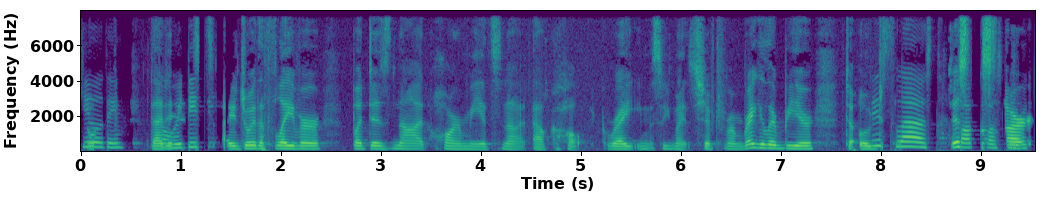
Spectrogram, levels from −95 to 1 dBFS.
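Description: The speech sinks almost to silence from 0.0 to 0.53 s. This is speech suppressed in double talk. The echo canceller likely turned down both talkers at once. An echo leak follows at 0.53 s. A faint copy of the voice returns about 106 ms late. It likely comes from a loudspeaker path the canceller missed. Suppression returns from 0.91 to 1.53 s. Within it, at 1.27 s, a faint echo trails by 107 ms. From 8.01 to 8.36 s the speech drops away again. An echo leak at 8.56 s lags by 116 ms. A final suppression runs from 8.67 s to the end. Inside it, at 9.04 s, the clearest echo arrives 117 ms late.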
